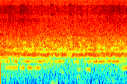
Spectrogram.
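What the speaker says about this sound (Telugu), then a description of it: "ఇప్పుడు ఆనియన్స్ కూడా వేసుకొని దోరగా అయితే ఫ్రై చేసుకుందాం ఫ్రెండ్స్." Onions frying in hot oil give off an even, close hiss that runs unbroken for the whole short stretch, with no voices.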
